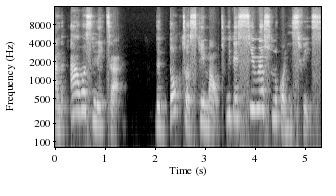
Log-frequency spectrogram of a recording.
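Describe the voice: Her tone fairly bright with a slightly husky edge, a woman speaks at a slow pace with big pitch swings. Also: fairly high pitch for a woman.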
